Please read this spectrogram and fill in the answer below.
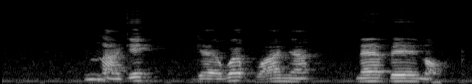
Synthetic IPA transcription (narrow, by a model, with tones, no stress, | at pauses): n̩˦na˨ɡɪ˦ | ɡe˨wʷe˦kʊ˨a˦ɲa˦ | ne˦bɪ˦nɔ˨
